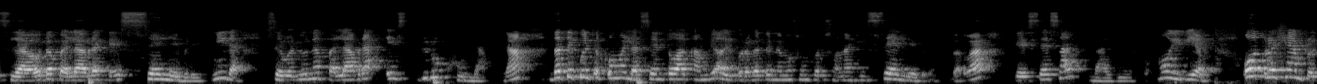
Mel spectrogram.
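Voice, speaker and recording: A woman's voice: a little high, a little mellow. Chatty woman teaching, roomy echo. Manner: chatty, checks in with students often. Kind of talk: online language lesson.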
